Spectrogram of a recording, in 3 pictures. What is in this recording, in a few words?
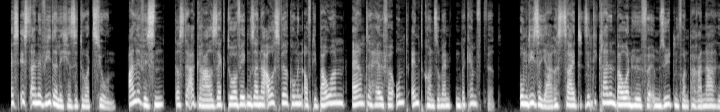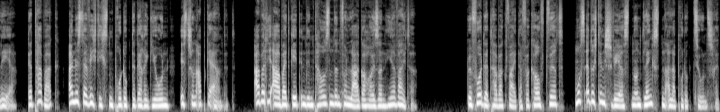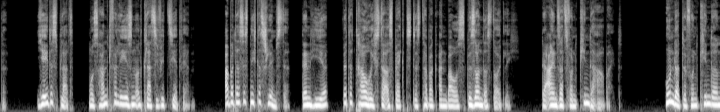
german female; dictor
